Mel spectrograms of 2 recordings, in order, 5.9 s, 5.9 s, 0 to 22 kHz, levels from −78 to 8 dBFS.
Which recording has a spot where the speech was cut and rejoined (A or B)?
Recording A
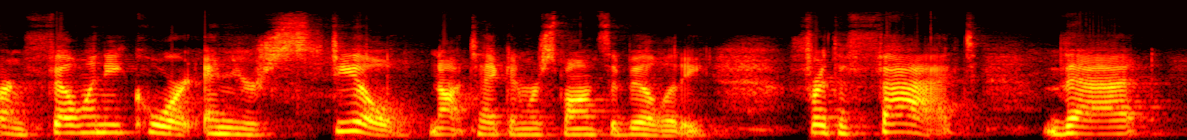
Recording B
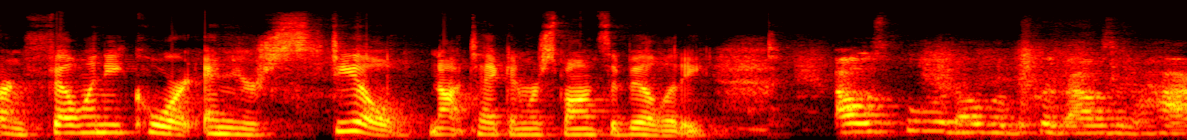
B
